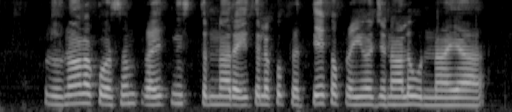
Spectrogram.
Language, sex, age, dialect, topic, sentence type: Telugu, male, 25-30, Central/Coastal, agriculture, statement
